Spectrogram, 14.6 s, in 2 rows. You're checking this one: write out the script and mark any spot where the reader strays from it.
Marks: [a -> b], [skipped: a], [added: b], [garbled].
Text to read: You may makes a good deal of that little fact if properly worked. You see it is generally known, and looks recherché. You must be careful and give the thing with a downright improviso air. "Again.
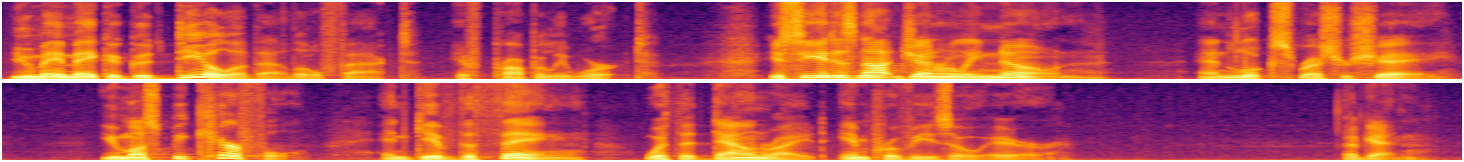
You may [makes -> make] a good deal of that little fact if properly worked. You see it is [added: not] generally known, and looks recherché. You must be careful and give the thing with a downright improviso air. "Again.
